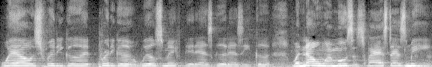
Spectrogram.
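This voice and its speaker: A woman's voice: sits high, steady tone, unhurried. A female performer playing a boastful male champion boxer in a scripted school radio show. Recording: clearly noisy amateur stage recording.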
